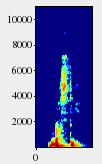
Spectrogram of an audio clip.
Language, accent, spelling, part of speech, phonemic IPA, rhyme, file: English, Southern England, rusty, adjective / noun, /ˈɹʌsti/, -ʌsti, LL-Q1860 (eng)-rusty.wav
- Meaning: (adjective) 1. Marked or corroded by rust 2. Of the rust color, reddish or reddish-brown 3. Lacking recent experience, out of practice, especially with respect to a skill or activity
